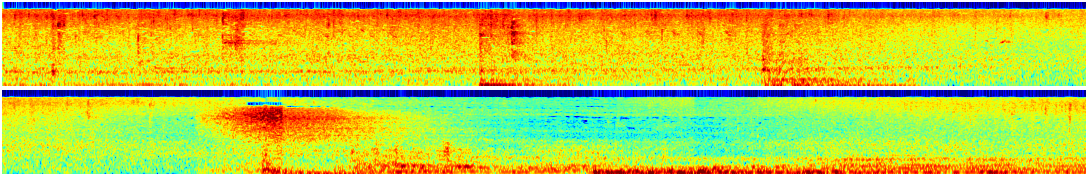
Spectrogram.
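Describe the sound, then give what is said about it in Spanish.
Steady rain pours down with a dense, hissing wash, joined by low rumbling swells that sound like thunder rolling in and out. No one speaks. “Mejor ya vete a dormir y vas a ver qué más vas a tardar en despertar que la lluvia en irse.”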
